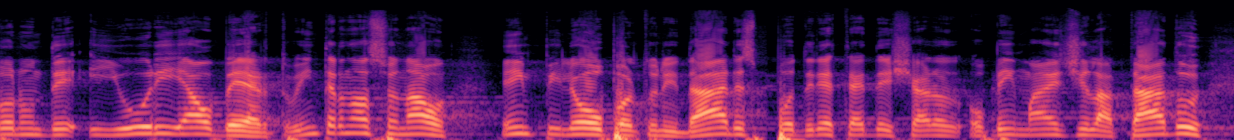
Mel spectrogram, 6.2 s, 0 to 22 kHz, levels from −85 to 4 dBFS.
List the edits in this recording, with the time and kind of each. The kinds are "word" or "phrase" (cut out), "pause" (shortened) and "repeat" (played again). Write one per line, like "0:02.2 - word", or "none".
0:05.0 - word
